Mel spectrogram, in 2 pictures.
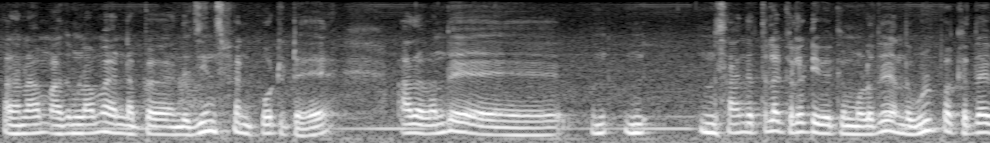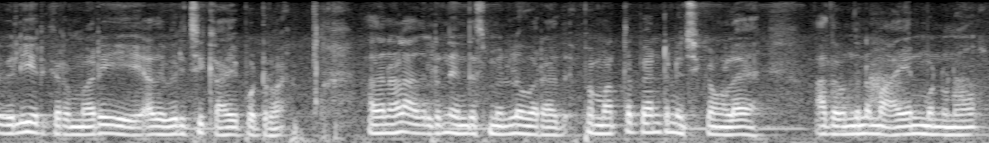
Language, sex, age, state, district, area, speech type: Tamil, male, 30-45, Tamil Nadu, Salem, urban, spontaneous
